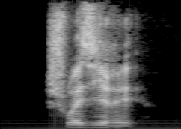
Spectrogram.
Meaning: second-person plural future of choisir
- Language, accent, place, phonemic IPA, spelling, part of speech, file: French, France, Lyon, /ʃwa.zi.ʁe/, choisirez, verb, LL-Q150 (fra)-choisirez.wav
